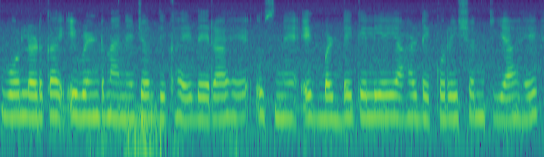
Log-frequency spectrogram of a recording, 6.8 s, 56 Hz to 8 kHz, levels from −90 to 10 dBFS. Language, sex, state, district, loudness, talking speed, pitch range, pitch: Hindi, female, Uttar Pradesh, Lalitpur, -15 LUFS, 150 wpm, 190-205 Hz, 195 Hz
